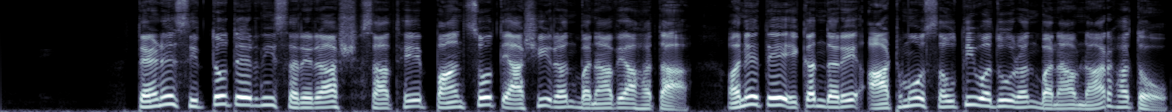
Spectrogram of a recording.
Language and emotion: Gujarati, neutral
